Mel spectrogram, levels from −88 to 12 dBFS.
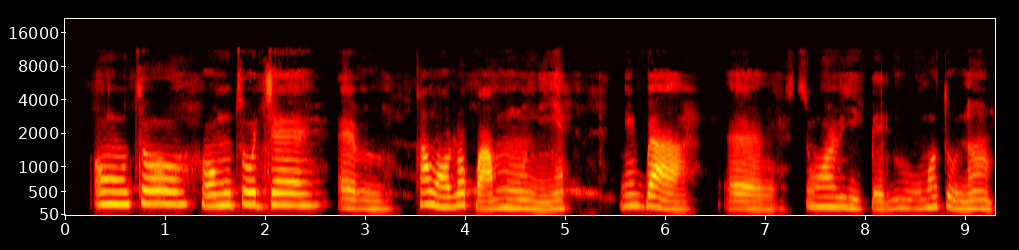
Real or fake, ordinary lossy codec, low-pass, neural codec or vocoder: fake; MP3, 48 kbps; 19.8 kHz; codec, 44.1 kHz, 7.8 kbps, DAC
